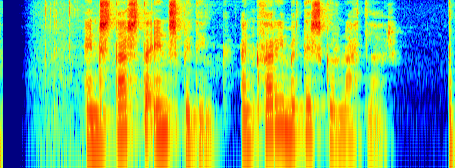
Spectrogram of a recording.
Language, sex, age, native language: Icelandic, female, 40-49, Icelandic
